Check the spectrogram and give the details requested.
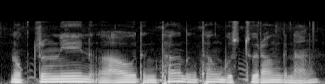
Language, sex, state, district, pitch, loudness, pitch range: Garo, male, Meghalaya, West Garo Hills, 105 Hz, -12 LUFS, 100-120 Hz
